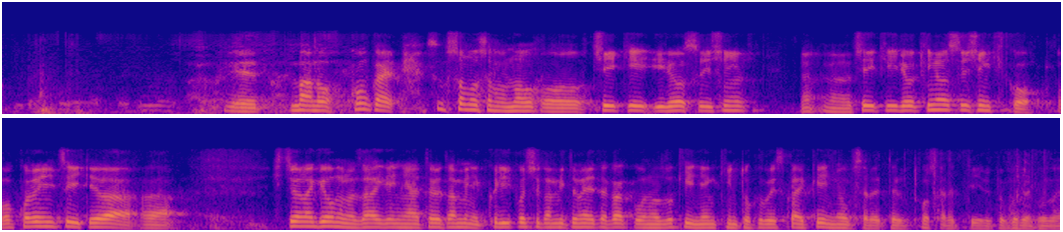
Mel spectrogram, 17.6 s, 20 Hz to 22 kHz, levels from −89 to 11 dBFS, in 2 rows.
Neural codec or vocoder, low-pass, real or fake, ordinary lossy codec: codec, 16 kHz, 2 kbps, FreqCodec, larger model; 7.2 kHz; fake; Opus, 16 kbps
